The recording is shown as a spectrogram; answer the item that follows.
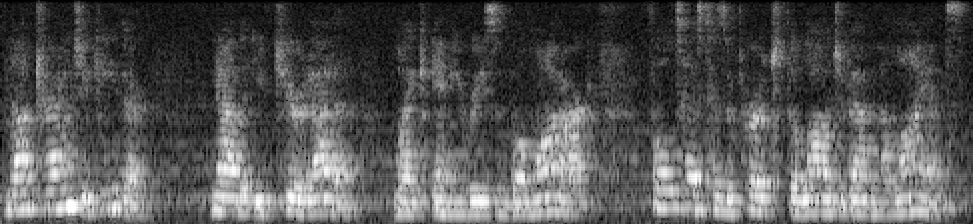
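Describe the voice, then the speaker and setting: An actress playing a confident, composed sorceress in a video game, speaking with assurance. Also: female voice, lowish voice, moderate pace, natural voice. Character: confident, loyal female sorceress, composed and brave. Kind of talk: video game cutscene acting. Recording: echoey game audio, distant, faint music.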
